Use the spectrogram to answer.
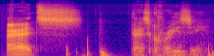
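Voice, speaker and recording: A man's voice: mid-range voice, steady tone, very slow, slight background noise. A man in his twenties with a blocked nose, chatting casually and jokingly on a live stream, often trailing off into mumbles. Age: 20s. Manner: joking, greets chat warmly, trails off into mumbles.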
